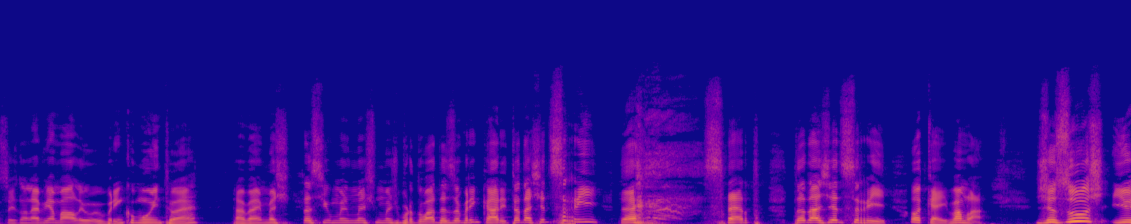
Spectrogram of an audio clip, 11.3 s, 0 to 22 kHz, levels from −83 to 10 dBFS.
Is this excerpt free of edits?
no; 2 cuts; at 3.0 s, 6.1 s

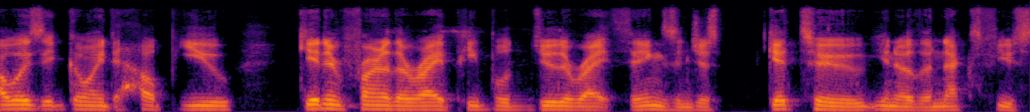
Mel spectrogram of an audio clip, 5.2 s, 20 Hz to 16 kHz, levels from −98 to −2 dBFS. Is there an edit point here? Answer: no; 0 cuts

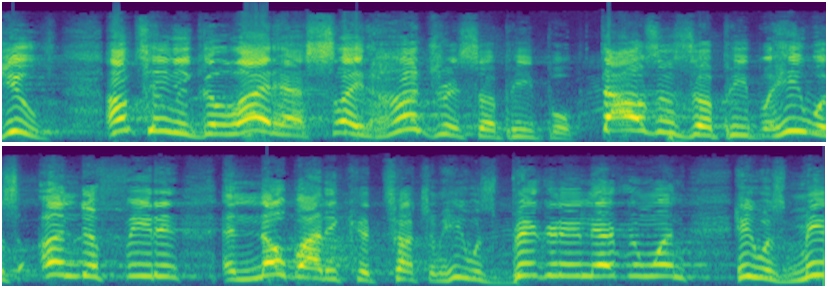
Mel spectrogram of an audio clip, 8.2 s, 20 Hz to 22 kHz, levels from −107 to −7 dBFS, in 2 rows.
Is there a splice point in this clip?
yes; 1 cut; at 2.9 s

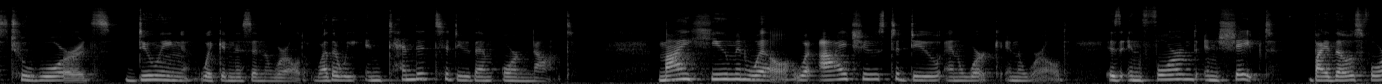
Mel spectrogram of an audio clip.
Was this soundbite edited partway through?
no; 0 cuts

